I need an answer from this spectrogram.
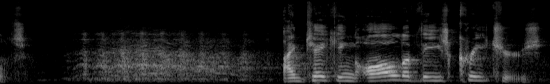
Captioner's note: laughter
